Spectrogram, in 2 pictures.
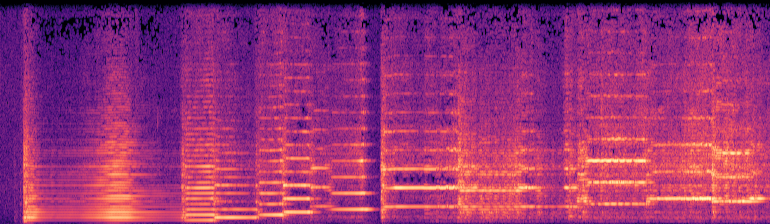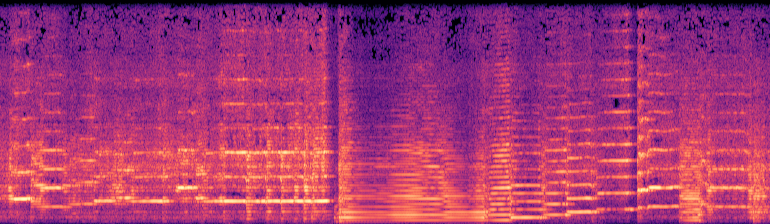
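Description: Solo viola playing harmonics, the pure overtones made by touching the string very lightly while bowing. It starts about half a second in with sustained chords that step from note to note, climbs into a denser, higher passage, and brings back the opening chords near the end.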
